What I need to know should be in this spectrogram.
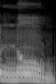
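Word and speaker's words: gnome: वैसे ही आप पढ़ोगे इसको नोम, नोम मतलब होता है बौना यानी छोटे हाइट वाला।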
